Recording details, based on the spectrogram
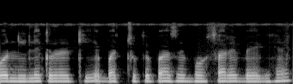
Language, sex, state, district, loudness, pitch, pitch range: Hindi, male, Uttar Pradesh, Jyotiba Phule Nagar, -19 LUFS, 145 Hz, 140-145 Hz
